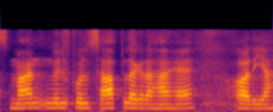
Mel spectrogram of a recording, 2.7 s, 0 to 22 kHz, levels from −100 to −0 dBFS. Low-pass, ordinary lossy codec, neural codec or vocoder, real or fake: 7.2 kHz; none; codec, 24 kHz, 0.5 kbps, DualCodec; fake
